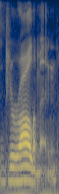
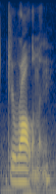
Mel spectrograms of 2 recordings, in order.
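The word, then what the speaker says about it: Joralemon: for the record it's jerolyman with an emphasis on the second syllable jeroloman if you got this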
